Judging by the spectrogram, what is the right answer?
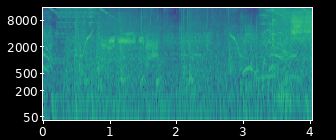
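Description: Crashing, crunching impacts as terrain is smashed in a Donkey Kong video game, a dense stream of game debris and whooshes mixed with other game effects, fairly loud and continuous.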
